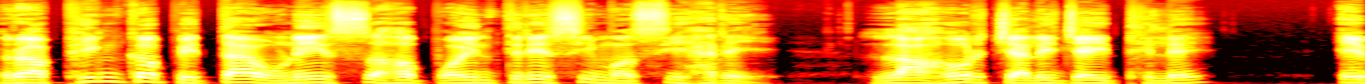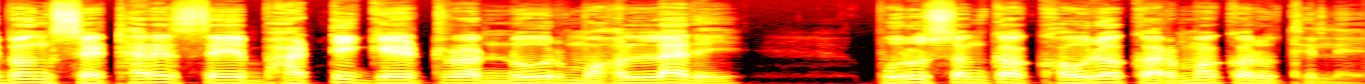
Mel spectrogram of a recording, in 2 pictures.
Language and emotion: Odia, neutral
